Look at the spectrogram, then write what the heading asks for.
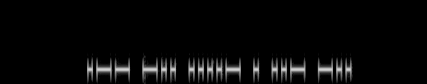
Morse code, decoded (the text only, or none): WD4EUD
